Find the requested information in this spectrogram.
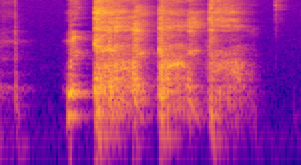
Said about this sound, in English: Excuse me, I am sorry about that. I hate that when people cough over me.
